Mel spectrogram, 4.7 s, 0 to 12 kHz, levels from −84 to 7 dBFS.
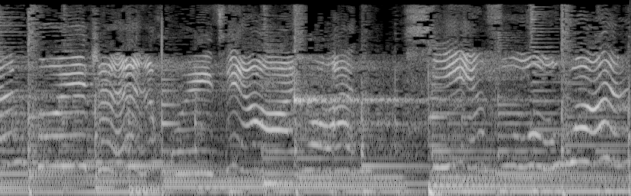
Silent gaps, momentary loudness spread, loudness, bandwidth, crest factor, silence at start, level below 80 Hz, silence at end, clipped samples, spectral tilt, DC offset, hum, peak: none; 6 LU; -13 LUFS; 11.5 kHz; 14 dB; 0 s; -28 dBFS; 0 s; under 0.1%; -3.5 dB/octave; under 0.1%; none; -2 dBFS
